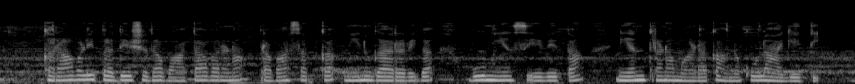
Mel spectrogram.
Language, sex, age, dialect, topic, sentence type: Kannada, female, 31-35, Dharwad Kannada, agriculture, statement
